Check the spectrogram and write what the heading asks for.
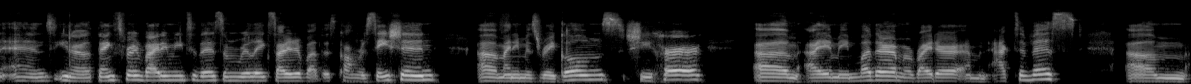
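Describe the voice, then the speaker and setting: A woman from Trinidad introducing herself on a panel as a food equity consultant, engaged, with frequent fillers. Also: low-pitched. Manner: warm, engaged, many fillers, light laughs.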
